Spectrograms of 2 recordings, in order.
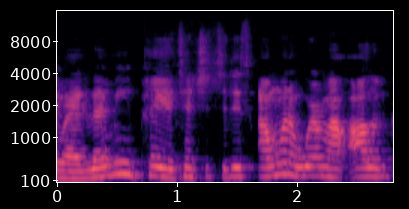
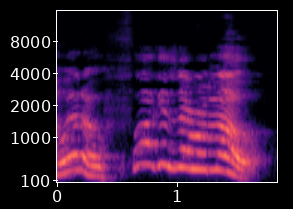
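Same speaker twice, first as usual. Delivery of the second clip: higher, louder exasperated retelling; 10 semitones higher, 6 dB louder than usual. Retold or imitated. Man griping to himself about the missing remote, exasperated. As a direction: act out an irritated demand.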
